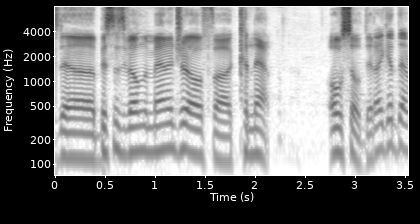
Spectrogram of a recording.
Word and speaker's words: Knapp: When I first saw the name, I'm like, it's NAP. And then uh your marketing manager did correct me a few times. I'm like, Kap. Okay. That's Yeah. Yeah. It's in German. In German, that's why.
